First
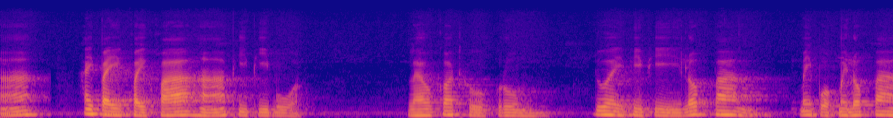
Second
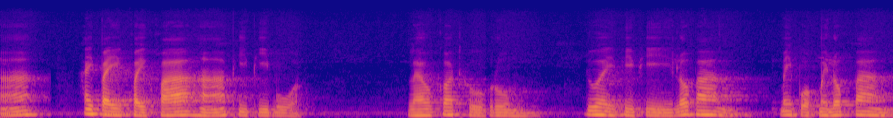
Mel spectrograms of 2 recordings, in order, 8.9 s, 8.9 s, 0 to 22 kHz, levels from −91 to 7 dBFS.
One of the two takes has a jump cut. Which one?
second; 2 cuts; at 4.9 s, 6.9 s

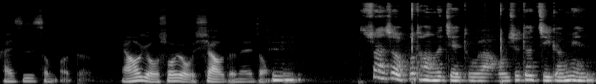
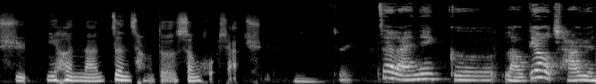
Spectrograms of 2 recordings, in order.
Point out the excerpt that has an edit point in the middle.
second; 1 cut; at 3.2 s

